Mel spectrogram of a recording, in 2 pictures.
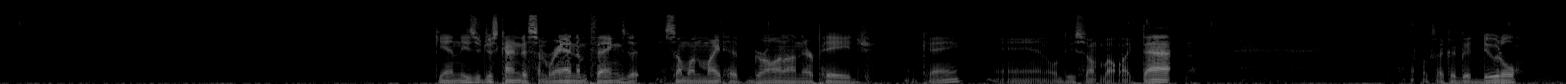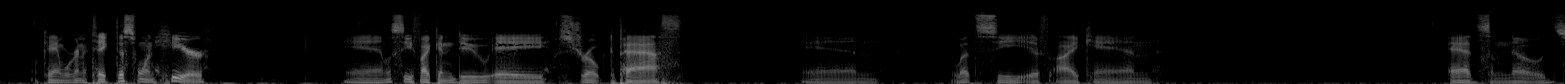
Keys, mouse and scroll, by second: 0.9-5.2 drag, 5.6 click, 7.9 click, 8.3-10.8 drag, 11.9 click, 12.8-14.3 drag, 14.8 ctrl+click, 15.8 click, 16.7 click, 19.9 click, 21.9 click, 26.2 click, 30.7 click.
